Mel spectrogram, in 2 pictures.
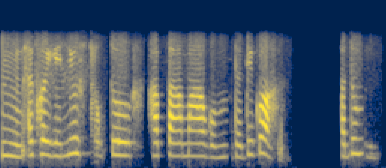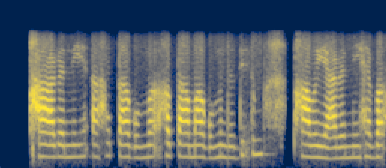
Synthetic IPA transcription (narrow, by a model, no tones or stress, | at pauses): ɐjkʰojɡinustʰok̚tuhɐp̚tamaɡumɐdɐdiko | ɐdum | pʰaɾɐnihɐp̚taɡum̰hɐp̚tamaɡumːɐdɐdidumpʰabɐjaɾɐniɦajbɐ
